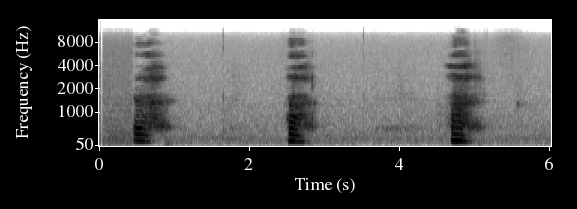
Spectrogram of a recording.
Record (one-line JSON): {"exhalation_length": "6.0 s", "exhalation_amplitude": 5395, "exhalation_signal_mean_std_ratio": 0.31, "survey_phase": "beta (2021-08-13 to 2022-03-07)", "age": "45-64", "gender": "Female", "wearing_mask": "No", "symptom_cough_any": true, "symptom_new_continuous_cough": true, "symptom_runny_or_blocked_nose": true, "symptom_sore_throat": true, "symptom_abdominal_pain": true, "symptom_fatigue": true, "symptom_fever_high_temperature": true, "symptom_headache": true, "symptom_change_to_sense_of_smell_or_taste": true, "symptom_onset": "2 days", "smoker_status": "Never smoked", "respiratory_condition_asthma": false, "respiratory_condition_other": false, "recruitment_source": "Test and Trace", "submission_delay": "1 day", "covid_test_result": "Positive", "covid_test_method": "RT-qPCR", "covid_ct_value": 14.8, "covid_ct_gene": "ORF1ab gene", "covid_ct_mean": 15.0, "covid_viral_load": "12000000 copies/ml", "covid_viral_load_category": "High viral load (>1M copies/ml)"}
